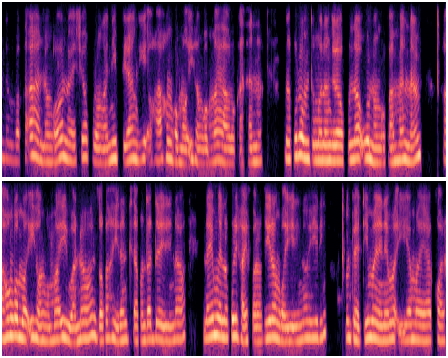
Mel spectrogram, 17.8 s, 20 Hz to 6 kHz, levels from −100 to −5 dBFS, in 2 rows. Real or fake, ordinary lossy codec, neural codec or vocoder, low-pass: fake; Opus, 24 kbps; codec, 24 kHz, 6 kbps, HILCodec; 5.4 kHz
